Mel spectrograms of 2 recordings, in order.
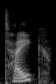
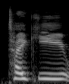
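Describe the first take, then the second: First: The word ends on a k sound, no vowel. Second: The word ends with an ee vowel sound. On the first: The speaker calls it wrong. "without the E sound at the end" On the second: The speaker calls it right. "rhyming with psyche"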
